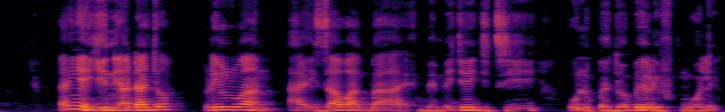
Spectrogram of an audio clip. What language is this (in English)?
Yoruba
